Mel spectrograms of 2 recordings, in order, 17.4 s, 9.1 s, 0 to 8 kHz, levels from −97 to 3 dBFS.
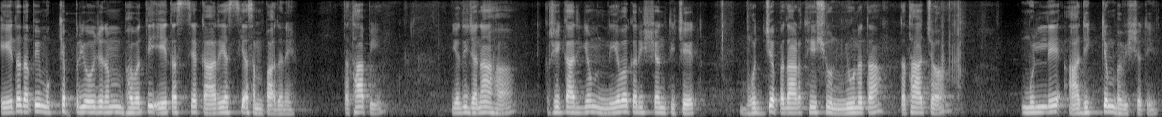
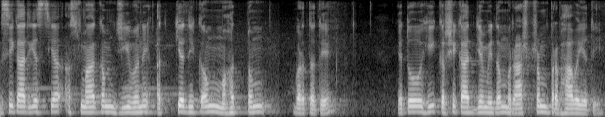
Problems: none marked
